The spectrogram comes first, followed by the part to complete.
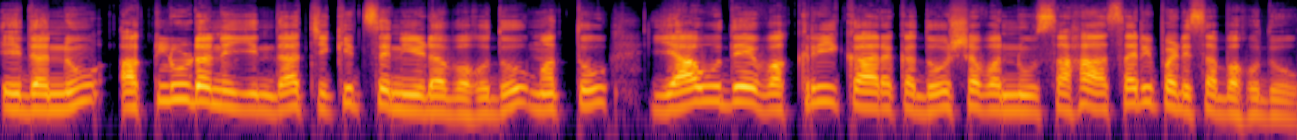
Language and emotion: Kannada, neutral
